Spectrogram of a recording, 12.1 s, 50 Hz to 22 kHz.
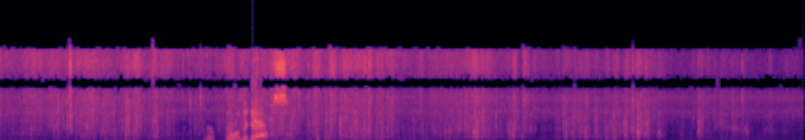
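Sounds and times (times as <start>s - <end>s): sand pouring onto concrete: 0.0s - 11.2s.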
